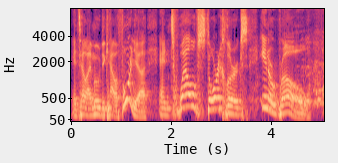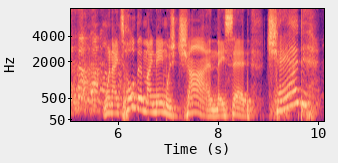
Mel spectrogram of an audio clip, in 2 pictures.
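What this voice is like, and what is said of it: Chicago accent. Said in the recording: “this accent comes from, it's Chicago... the Chicago A sound”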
